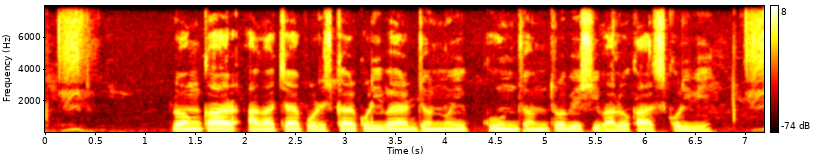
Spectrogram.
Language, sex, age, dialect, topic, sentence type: Bengali, male, 18-24, Rajbangshi, agriculture, question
